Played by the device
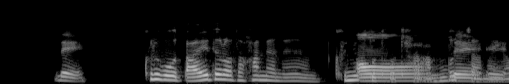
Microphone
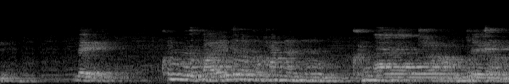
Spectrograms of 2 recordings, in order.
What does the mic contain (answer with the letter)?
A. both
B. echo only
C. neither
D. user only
B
